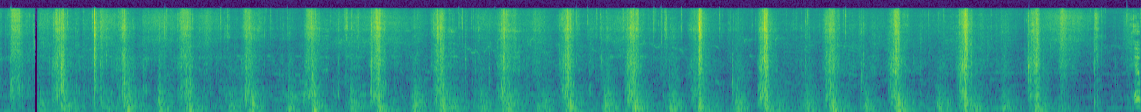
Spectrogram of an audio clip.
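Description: A folded sack flapped hard and fast over a struggling wood fire to fan it, giving a steady run of whooshing flaps about two to three a second; the air is being driven in to get the damp wood burning.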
